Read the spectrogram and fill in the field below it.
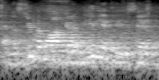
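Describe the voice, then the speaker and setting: Male business speaker, slightly high-pitched and emphatic, recorded from afar in a reverberant hall. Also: lively intonation, fast. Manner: emphatic, repeats points and addresses listener by name. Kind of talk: business talk to an audience. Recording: echoey hall, mic from far off, background noise.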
